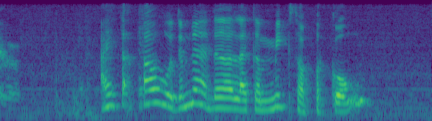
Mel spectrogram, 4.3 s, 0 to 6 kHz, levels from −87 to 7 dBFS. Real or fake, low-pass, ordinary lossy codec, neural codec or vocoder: fake; 5.4 kHz; none; vocoder, 44.1 kHz, 128 mel bands, Pupu-Vocoder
